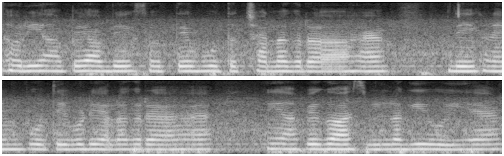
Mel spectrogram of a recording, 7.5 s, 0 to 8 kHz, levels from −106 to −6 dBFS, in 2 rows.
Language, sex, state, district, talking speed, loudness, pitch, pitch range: Hindi, female, Haryana, Jhajjar, 215 wpm, -18 LUFS, 200 Hz, 195-205 Hz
